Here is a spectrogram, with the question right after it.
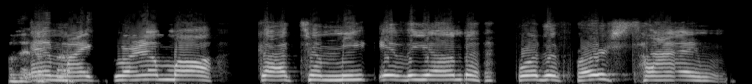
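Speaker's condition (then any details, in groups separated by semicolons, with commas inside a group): Hydrocephalus with shunt failure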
